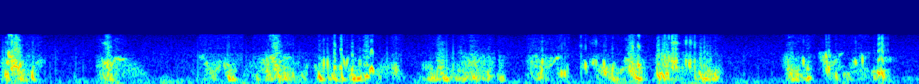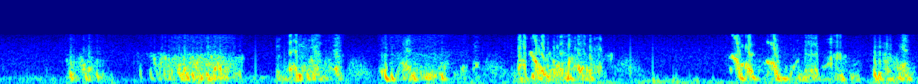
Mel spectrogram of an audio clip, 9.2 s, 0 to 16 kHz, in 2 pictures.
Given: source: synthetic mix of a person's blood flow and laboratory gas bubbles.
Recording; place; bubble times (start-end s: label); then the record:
Doppler ultrasound of blood flow; subclavian vein
0.00-0.23 s: bubbles
0.48-0.64 s: bubbles
0.99-1.22 s: bubbles
1.25-1.91 s: bubbles
1.95-2.01 s: bubbles
2.09-2.54 s: bubbles
2.62-2.84 s: bubbles
2.90-3.62 s: bubbles
3.91-4.48 s: bubbles
4.92-5.17 s: bubbles
5.27-5.82 s: bubbles
5.97-6.33 s: bubbles
6.48-7.00 s: bubbles
7.15-7.68 s: bubbles
8.21-8.90 s: bubbles
8.94-9.18 s: bubbles
From the record:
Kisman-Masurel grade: 342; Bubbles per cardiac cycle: rolling drumbeat, 9 or more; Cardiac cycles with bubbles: 100%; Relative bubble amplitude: moderate (0.250 to 0.450); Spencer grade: 3 (all of the cardiac periods contain showers or single bubble signals, but not dominating or overriding the cardiac motion signals); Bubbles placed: anywhere in the cardiac cycle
